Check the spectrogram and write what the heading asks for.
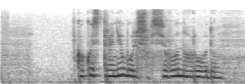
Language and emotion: Russian, neutral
